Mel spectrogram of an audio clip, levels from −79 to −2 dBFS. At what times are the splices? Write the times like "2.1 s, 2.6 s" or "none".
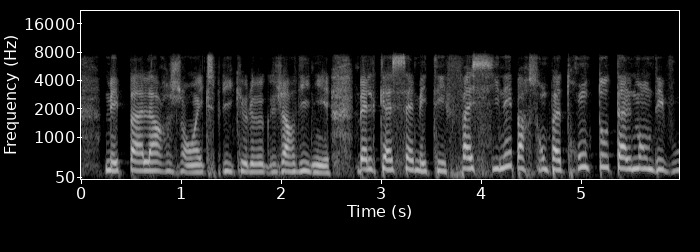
2.7 s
